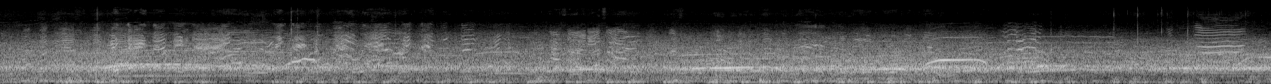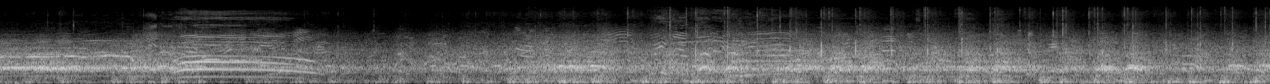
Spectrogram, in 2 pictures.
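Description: A large cheering squad at a National Day sports match between Luang Prabang and Champasak chants and cheers together, a dense, continuous crowd roar with whoops and rhythmic shouts, loud throughout with a brief dip midway.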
